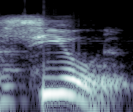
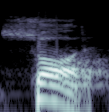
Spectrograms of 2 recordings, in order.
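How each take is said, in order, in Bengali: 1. শব্দটি দুই দলে উচ্চারিত হয়, shi-or। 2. শব্দটি এক দলে উচ্চারিত হয়, shor। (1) "এটা সঠিক উচ্চারণ নয়" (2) "এর সঠিক উচ্চারণ হচ্ছে স্বর"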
